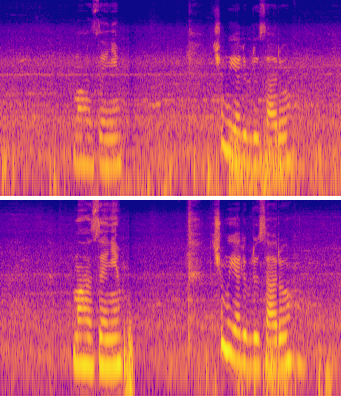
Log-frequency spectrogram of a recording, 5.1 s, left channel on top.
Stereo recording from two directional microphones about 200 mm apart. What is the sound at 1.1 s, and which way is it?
Speech, 55° right (ahead or behind).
